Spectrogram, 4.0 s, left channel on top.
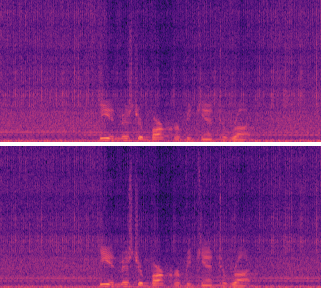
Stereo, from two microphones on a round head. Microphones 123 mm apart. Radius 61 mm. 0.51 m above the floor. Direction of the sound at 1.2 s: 20° right (ahead or behind).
